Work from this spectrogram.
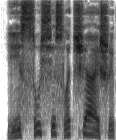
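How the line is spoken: Whispered. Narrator (Russian): прошептал он

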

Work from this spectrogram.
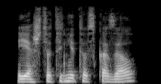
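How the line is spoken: Snort. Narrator (Russian): фыркнул Артем

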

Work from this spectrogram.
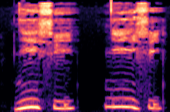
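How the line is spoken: Sleepy babbling. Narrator (Russian): сонно пролепетала

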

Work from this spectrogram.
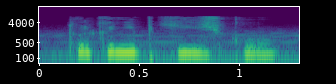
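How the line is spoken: Pleading. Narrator (Russian): взмолилась Настя

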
